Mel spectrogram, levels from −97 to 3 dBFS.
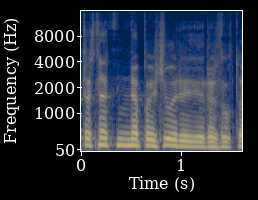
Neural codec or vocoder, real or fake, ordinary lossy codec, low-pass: none; real; Opus, 16 kbps; 14.4 kHz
